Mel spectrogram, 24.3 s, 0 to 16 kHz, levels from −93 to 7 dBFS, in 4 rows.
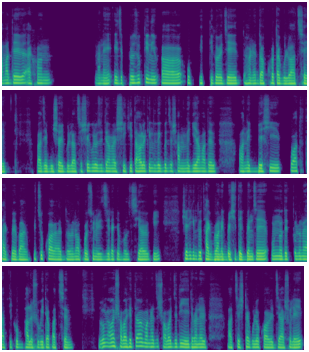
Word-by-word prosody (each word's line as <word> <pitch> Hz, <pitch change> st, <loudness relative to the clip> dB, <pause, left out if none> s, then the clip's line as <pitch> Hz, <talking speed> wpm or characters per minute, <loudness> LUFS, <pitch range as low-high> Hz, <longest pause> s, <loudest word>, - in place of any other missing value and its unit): আমাদের 135 Hz, +2 st, +1 dB, 0.2 s
এখন 130 Hz, +3 st, -3 dB, 1.1 s
মানে 120 Hz, 0 st, -2 dB, 0.2 s
এই -, -, +3 dB
যে -, -, -1 dB
প্রযুক্তি 150 Hz, +3 st, 0 dB
নির 140 Hz, 0 st, 0 dB, 0.2 s
আ -, -, +2 dB, 0.7 s
ভিত্তি 130 Hz, +1 st, -4 dB
করে 130 Hz, -1 st, +4 dB
যে 130 Hz, -, +5 dB, 0.3 s
ধরনের 125 Hz, 0 st, -1 dB
দক্ষতা 125 Hz, +1 st, 0 dB
গুলো 120 Hz, 0 st, +2 dB
আছে 120 Hz, +1 st, 0 dB, 0.7 s
বা 130 Hz, -, -1 dB
যে -, -, +5 dB
বিষয়গুলো 120 Hz, 0 st, +1 dB
আছে 115 Hz, -, -7 dB
সেগুলো 140 Hz, -1 st, +2 dB
যদি 130 Hz, +1 st, -2 dB
আমরা 125 Hz, 0 st, 0 dB
শিখি 130 Hz, 0 st, -1 dB
তাহলে 130 Hz, +1 st, +4 dB
কিন্তু 130 Hz, -2 st, -1 dB
দেখবেন 130 Hz, +1 st, 0 dB
যে 135 Hz, -, -3 dB
সামনে 125 Hz, -2 st, -2 dB
গিয়ে 130 Hz, 0 st, +4 dB
আমাদের 130 Hz, 0 st, +1 dB, 0.6 s
অনেক 125 Hz, 0 st, 0 dB, 0.2 s
বেশি 130 Hz, +3 st, +2 dB, 0.3 s
পথ 140 Hz, -1 st, 0 dB, 0.2 s
থাকবে 125 Hz, 0 st, 0 dB
বা 115 Hz, -, +4 dB, 0.2 s
কিছু 140 Hz, +1 st, -3 dB
করার 125 Hz, -4 st, +2 dB
ধরুন 120 Hz, 0 st, 0 dB
অপরচুনিটিস 120 Hz, -1 st, -1 dB
যেটাকে 120 Hz, 0 st, -1 dB
বলছি 120 Hz, 0 st, -7 dB
আরকি 120 Hz, +1 st, 0 dB, 0.5 s
সেটি 150 Hz, -1 st, +3 dB
কিন্তু 140 Hz, 0 st, +2 dB
থাকবে। 120 Hz, -3 st, +4 dB
অনেক 120 Hz, -, +3 dB
বেশি 120 Hz, +2 st, 0 dB
দেখবেন 120 Hz, +1 st, +5 dB
যে 130 Hz, -, +6 dB, 0.3 s
অন্যদের 130 Hz, 0 st, +2 dB
তুলনায় 130 Hz, -1 st, +1 dB
আপনি 120 Hz, -, -12 dB
খুব 130 Hz, -, +1 dB
ভালো 125 Hz, -1 st, +3 dB
সুবিধা 125 Hz, 0 st, +1 dB
পাচ্ছেন। 120 Hz, 0 st, -1 dB, 0.6 s
এবং 150 Hz, +3 st, +1 dB
আমার 170 Hz, +1 st, +3 dB
সবার 145 Hz, -1 st, +4 dB
ক্ষেত্রে 150 Hz, +4 st, +1 dB
আমার 175 Hz, -1 st, +1 dB
মনে 150 Hz, -, -1 dB
হয় 150 Hz, -, 0 dB
যে -, -, -9 dB
সবাই 140 Hz, +1 st, +2 dB
যদি 145 Hz, +1 st, 0 dB
এই 130 Hz, -, +4 dB
ধরনের 130 Hz, 0 st, +3 dB, 0.5 s
আ -, -, +1 dB
চেষ্টাগুলো 130 Hz, +1 st, 0 dB
করে 120 Hz, -1 st, +3 dB
যে -, -, +1 dB
আসলে 120 Hz, +1 st, 0 dB
130 Hz, 180 wpm, -20 LUFS, 120-135 Hz, 1.1 s, যে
